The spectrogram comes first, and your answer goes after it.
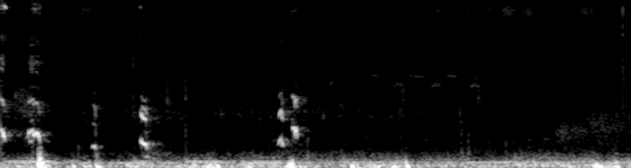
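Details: Basset Hound puppies at play give a few short, high yips scattered across the recording, separated by long gaps, over a steady low hum.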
